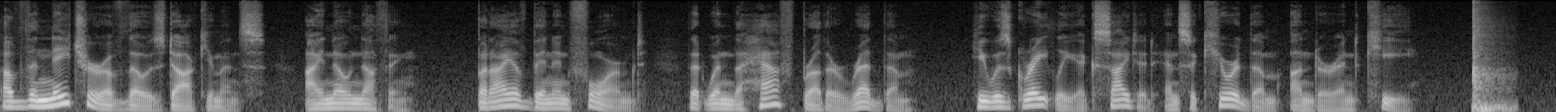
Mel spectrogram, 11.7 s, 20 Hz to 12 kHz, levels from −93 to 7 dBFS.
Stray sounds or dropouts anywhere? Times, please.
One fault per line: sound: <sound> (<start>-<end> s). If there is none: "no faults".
sound: thud (11.0-11.4 s)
